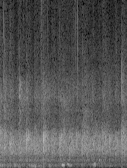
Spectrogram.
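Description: A steady round of applause from a group after a reading, dense overlapping claps forming a continuous crackling wash at moderate loudness, holding even for a couple of seconds with no talking over it.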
